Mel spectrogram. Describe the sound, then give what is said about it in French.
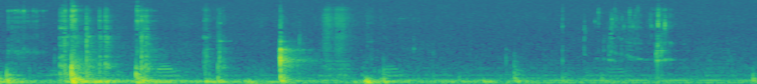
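Coffee heated in a saucepan splashes and drips as it is poured into a bowl, with irregular clinks and small knocks of crockery scattered throughout, no voices present. “Puis, remplit son bol.”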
